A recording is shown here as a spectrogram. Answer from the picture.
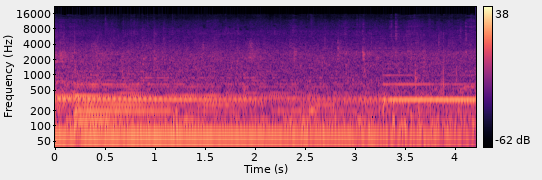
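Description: Background music of long held chords that change every second or two, over the sound of steady rain falling.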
